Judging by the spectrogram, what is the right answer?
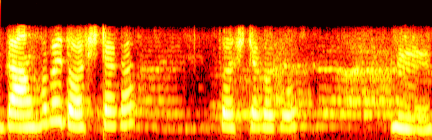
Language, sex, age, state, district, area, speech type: Bengali, female, 30-45, West Bengal, Hooghly, urban, conversation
